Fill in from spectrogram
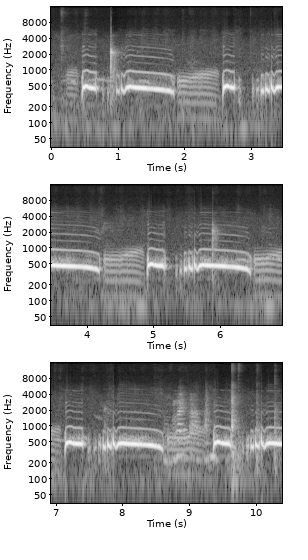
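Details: Male local Barbary dove calling a challenge to a rival. Brief clipped notes and rolling trills lead into sustained, level coos, repeated steadily four or five times, with occasional knocks.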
